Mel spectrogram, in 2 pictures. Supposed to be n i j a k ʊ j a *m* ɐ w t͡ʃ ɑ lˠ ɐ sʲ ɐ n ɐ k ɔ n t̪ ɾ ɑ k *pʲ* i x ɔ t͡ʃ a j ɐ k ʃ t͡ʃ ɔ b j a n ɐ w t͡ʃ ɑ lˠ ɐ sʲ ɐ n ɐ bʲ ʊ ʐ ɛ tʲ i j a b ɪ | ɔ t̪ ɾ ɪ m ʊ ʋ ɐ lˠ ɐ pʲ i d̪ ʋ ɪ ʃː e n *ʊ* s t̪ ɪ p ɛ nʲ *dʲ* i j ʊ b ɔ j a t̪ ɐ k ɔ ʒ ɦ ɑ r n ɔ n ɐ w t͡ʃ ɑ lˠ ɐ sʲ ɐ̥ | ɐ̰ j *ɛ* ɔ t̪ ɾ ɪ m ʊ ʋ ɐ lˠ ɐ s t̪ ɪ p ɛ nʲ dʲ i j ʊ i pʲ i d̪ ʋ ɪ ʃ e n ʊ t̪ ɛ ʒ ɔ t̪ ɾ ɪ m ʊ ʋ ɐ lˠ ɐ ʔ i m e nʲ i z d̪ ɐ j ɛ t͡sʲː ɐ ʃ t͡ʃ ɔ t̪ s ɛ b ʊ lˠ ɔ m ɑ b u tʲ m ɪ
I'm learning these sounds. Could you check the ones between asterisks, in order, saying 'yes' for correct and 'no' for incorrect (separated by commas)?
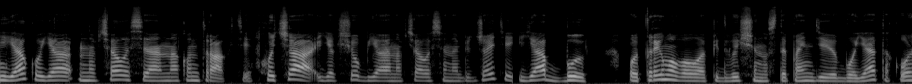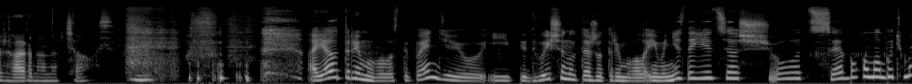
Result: no, no, yes, yes, no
